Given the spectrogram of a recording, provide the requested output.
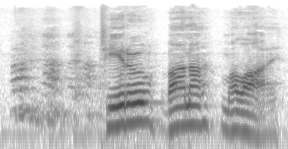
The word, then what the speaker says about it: Tiruvannamalai: name of the city, which I used to pronounce incorrectly. So we think of the great American saint Vanna White, Tiruvannamalai.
